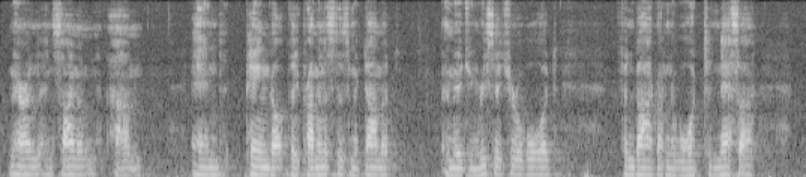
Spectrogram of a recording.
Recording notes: This presentation was recorded at the ABI Research Forum 2020.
